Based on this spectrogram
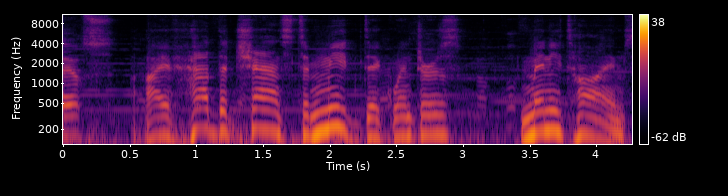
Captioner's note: speaking foreign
